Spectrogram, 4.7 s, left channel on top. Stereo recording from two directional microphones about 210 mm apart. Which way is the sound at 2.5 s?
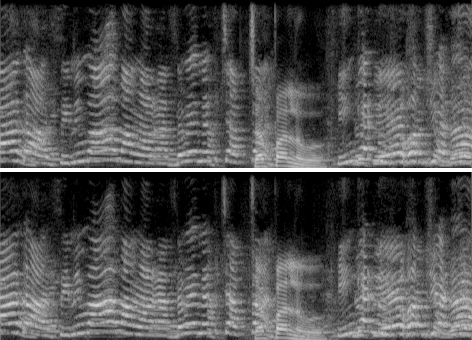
50° left (ahead or behind).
